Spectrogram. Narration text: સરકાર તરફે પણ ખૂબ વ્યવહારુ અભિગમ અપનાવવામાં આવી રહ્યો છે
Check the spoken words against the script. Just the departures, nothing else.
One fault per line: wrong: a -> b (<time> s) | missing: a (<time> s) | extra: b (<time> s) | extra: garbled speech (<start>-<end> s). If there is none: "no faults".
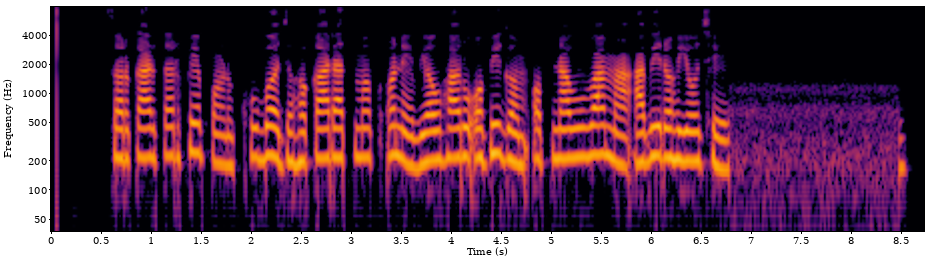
extra: જ હકારાત્મક અને (2.3 s)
